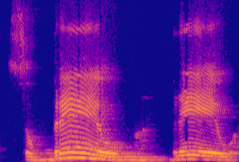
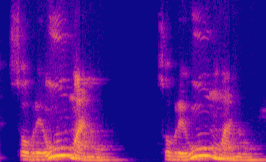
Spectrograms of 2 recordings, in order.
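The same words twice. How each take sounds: First: Sobreuma slowly, e and u gliding together in breu; diphthong eu. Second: Sobrehumano with a loud, stretched stressed U; wrong stress on U. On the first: Teacher showing a diphthong forms, eu run together slowly. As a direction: merge the vowels in sobreuma into one syllable, breu. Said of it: "Tú dices". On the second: Teacher showing what you don't say, U punched hard. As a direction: hit the U in sobrehumano as its own syllable. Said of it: "No dices". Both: Shown as a demonstration.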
